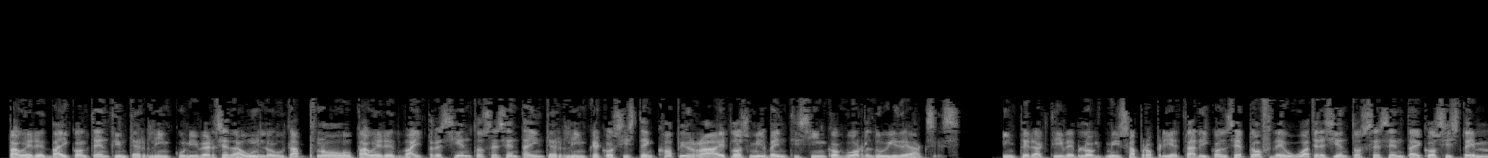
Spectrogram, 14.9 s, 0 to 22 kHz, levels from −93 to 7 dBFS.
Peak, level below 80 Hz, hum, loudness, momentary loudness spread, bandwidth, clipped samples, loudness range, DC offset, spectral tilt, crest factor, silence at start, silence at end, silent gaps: -2 dBFS; -56 dBFS; none; -22 LUFS; 6 LU; 8.6 kHz; under 0.1%; 2 LU; under 0.1%; -6.5 dB/octave; 20 dB; 0.1 s; 0 s; 9.62-9.92 s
